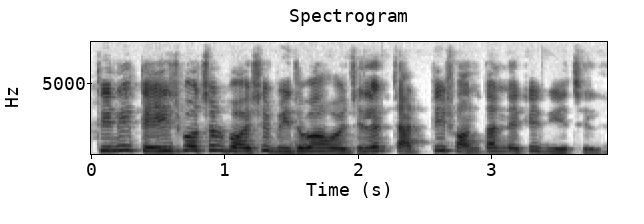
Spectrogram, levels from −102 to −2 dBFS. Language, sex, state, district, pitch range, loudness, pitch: Bengali, female, West Bengal, North 24 Parganas, 235-290 Hz, -16 LUFS, 260 Hz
